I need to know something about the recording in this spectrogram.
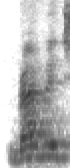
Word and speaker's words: Ravlich: Ravlich is the right pronunciation? Yeah, that's correct.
